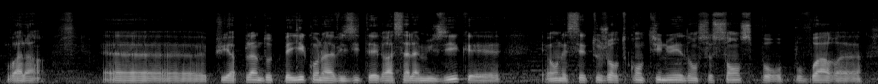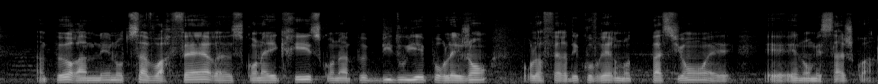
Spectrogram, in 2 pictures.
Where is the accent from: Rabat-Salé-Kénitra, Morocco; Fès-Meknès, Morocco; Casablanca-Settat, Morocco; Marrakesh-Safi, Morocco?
Marrakesh-Safi, Morocco; Essaouira; now in France; je suis originaire d'Essaouira, du Maroc.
